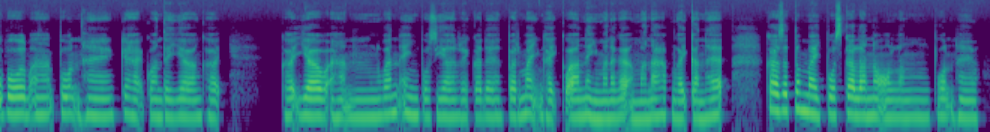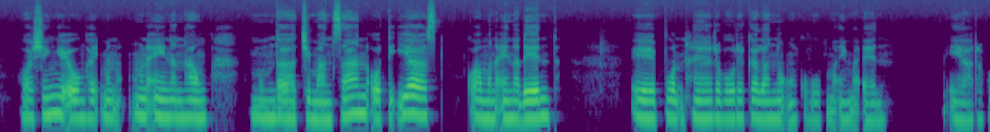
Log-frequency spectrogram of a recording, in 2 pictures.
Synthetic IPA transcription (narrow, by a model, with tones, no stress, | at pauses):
o˧po˧ba˧ha˧pu˧nɦẽ˧ke˦ɦe˧˨kʷa˧nd̪e˧ja˧ŋkʰa˧j | ŋkʰa˧˨jja˧ba̰˨ʔɦã˧˨ʔba˦nʔẽ˧ɲpo˧sja˧ɾe˧ka˧d̪e˧ɾpa˧ɾma˦˧ɲŋka˧˨jkʷa˧nẽ˧ɲma˧nã˧ɡa̰˦ʔŋma˧na˦ha˦p̚ŋɡʰa˧jka˧nɦe˦ʔka˦s̬a˧t̪o˦mẽ˧jpo˧ska˧la˧nõ˧ʔla˧ŋpu˧nɦẽ˧ | a˧ʃi˦ŋje˧o˧ŋɡʰa˧jma̰˧na̰˧ʔĩ˧na˧nɦa˧ŋ | nd̪a˧t͡ʃi˧ma˨nsa˦no˧t̪i˧ʔja˦s | kʷʔa˧ma˧na̰˧ʔĩ˧nã˧d̪e˧nt̪a | e˧pu˧nhẽ˧ɾa˧bo˧ɾe˧ka˧la˧nũ˧ʔo˧ko˧bu˧pmã̰˧ʔĩ˧mã̰˧ʔe˧n | mḭ˧ʔja˧ɾa˧bo˧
